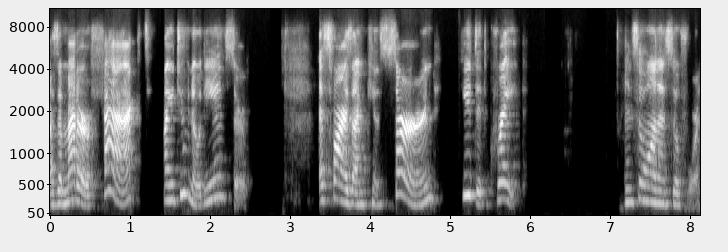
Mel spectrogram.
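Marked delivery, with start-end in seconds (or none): 0.0-1.3 upward pitch lift at the end of fact. Intonation lesson on introductory phrases, rising on fact. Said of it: "the introductory word has a rising".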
